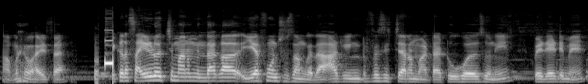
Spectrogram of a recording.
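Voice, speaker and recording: He's a host from India doing an unboxing and product demo video, chatting and explaining in a relaxed way. His mid-range voice moves at a racing pace against loud background music.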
